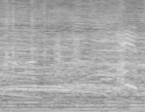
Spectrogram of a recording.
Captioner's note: cheers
